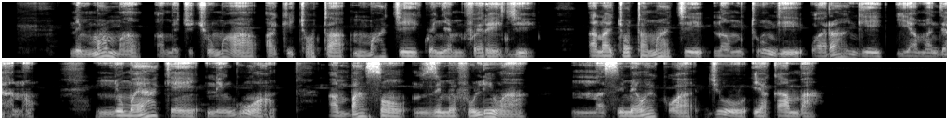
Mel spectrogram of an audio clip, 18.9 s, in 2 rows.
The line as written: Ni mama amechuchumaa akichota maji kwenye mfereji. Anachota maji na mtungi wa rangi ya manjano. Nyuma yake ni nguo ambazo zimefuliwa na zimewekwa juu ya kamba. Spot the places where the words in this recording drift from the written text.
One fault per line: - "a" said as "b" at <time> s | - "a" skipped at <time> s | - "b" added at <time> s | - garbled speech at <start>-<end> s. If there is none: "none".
none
